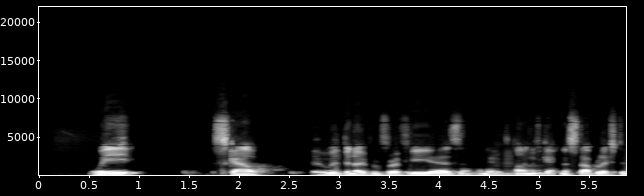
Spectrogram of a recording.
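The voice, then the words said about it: London accent. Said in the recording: “you've got a fantastic, you know, London accent”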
